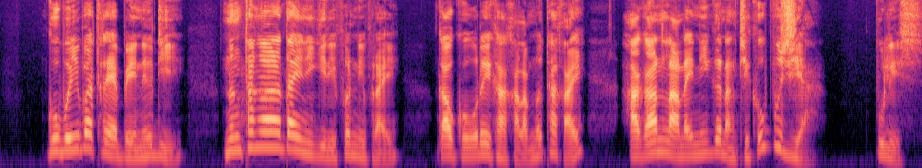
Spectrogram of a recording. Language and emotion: Bodo, disgusted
